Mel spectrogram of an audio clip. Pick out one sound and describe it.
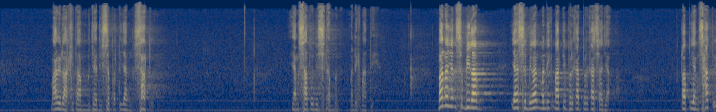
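A middle-aged man preaches with animation into a microphone, in bursts between pauses.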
